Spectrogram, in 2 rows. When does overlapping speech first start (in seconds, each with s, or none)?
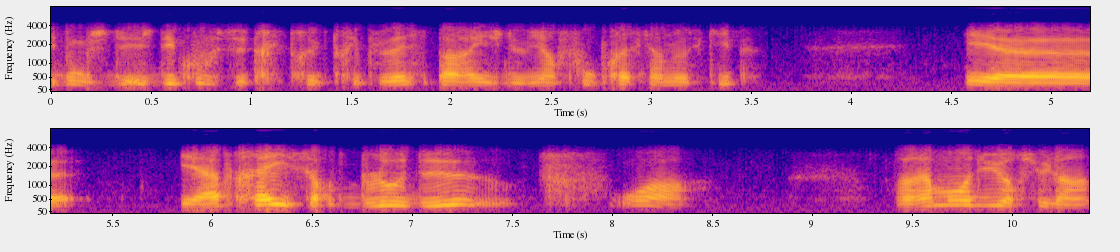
none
